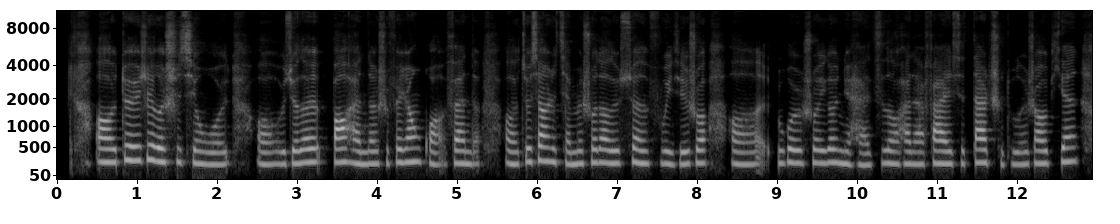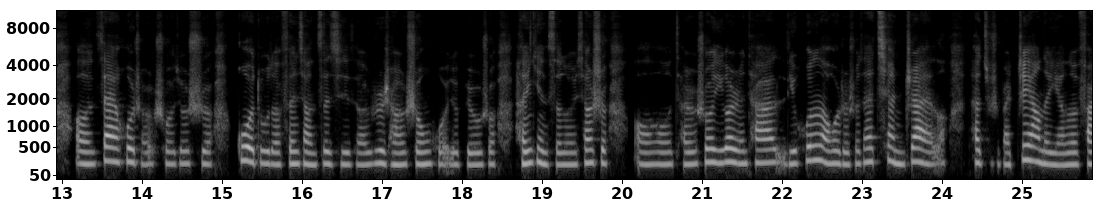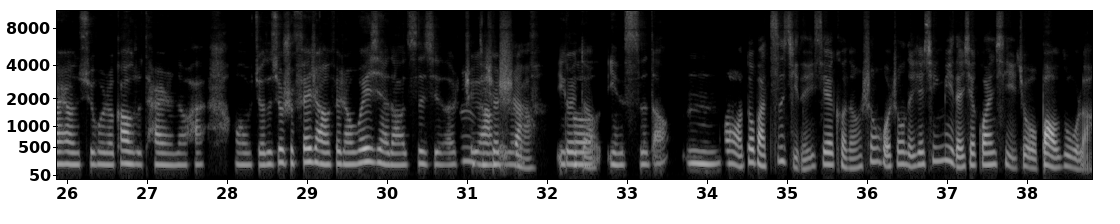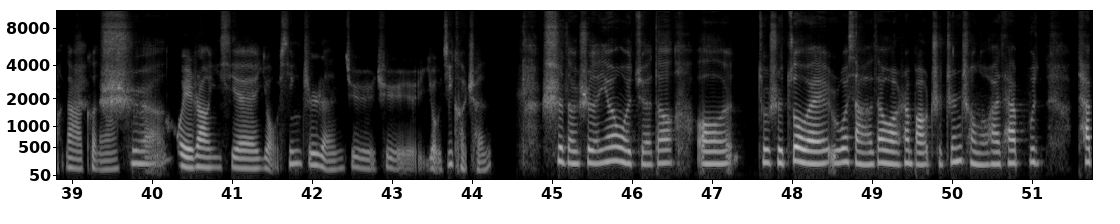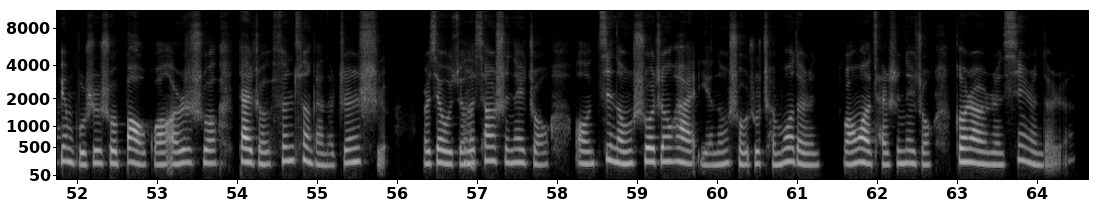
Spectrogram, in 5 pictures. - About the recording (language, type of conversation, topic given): Chinese, podcast, 如何在网上既保持真诚又不过度暴露自己？
- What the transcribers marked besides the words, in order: none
